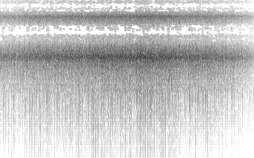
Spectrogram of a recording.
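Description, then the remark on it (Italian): A steady, intense sizzling hiss with faint crackles running through it, loud, holding constant for a couple of seconds before cutting off abruptly. No voices. “Segue un intenso sfrigolare non identificato.”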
